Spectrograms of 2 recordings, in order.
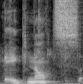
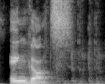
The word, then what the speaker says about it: ingots: gold uh blacksmith would give you eggnots i hate that word i'm sorry it sounds like i'm saying it wrong um ingots oh is this spelt is this felt like that thank you corrected me i hate that word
